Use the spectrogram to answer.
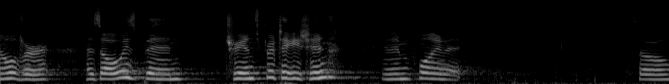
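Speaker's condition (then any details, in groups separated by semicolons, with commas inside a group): Cerebral palsy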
